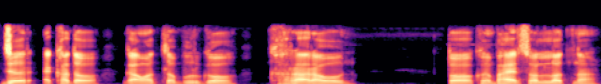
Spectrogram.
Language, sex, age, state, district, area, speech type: Goan Konkani, male, 30-45, Goa, Canacona, rural, spontaneous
